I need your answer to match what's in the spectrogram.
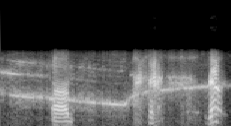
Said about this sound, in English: Yeah, I apologize. There's an ambulance going by just as you cut to me there.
